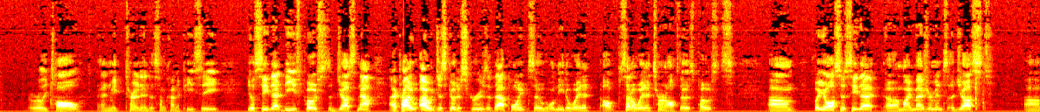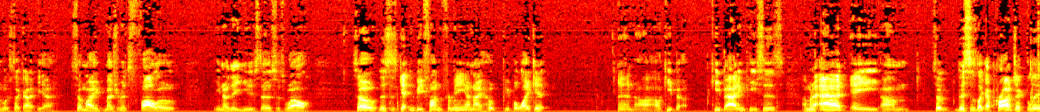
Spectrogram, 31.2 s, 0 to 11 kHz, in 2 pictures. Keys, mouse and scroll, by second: 0.8 scroll down 1, 1.4 click, 2.5-4.0 drag, 10.4-12.5 drag, 12.9 click, 14.9-16.1 drag, 17.0 click, 19.6-20.9 drag, 21.8-22.9 drag, 23.2 scroll down 1, 26.6 click, 31.1 BackSpace.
